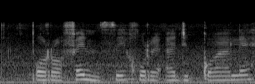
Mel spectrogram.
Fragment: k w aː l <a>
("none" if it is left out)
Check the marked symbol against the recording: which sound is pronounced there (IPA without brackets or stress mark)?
ɛ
